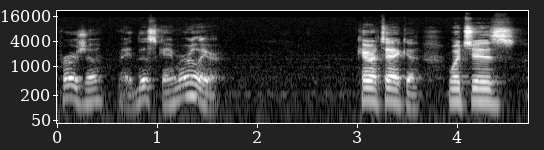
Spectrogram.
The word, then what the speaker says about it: Karateka: Karateka, which is, I'm pronouncing it that way because that's how Jordan Mechner himself says it.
